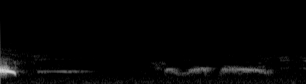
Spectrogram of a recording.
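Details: Decoy spotted dove calling to stir up wild doves: a sharp opening note and a faint flat coo, then after a pause a low three-part coo ending in a longer, slightly falling note.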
